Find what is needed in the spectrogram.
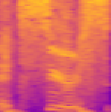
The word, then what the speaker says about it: Sirs: Básicamente, Sears, que se escribe S-I-R-S,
